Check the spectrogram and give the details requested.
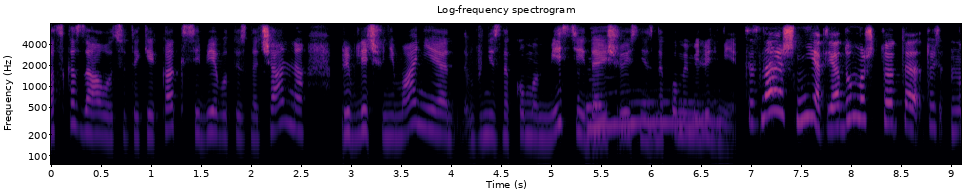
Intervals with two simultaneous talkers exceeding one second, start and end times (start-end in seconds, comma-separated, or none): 5.3-6.9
